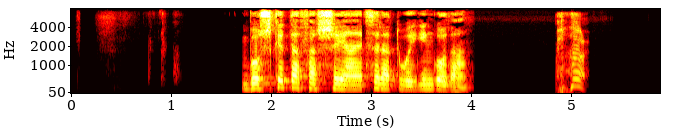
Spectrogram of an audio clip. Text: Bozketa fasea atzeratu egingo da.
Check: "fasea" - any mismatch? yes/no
no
